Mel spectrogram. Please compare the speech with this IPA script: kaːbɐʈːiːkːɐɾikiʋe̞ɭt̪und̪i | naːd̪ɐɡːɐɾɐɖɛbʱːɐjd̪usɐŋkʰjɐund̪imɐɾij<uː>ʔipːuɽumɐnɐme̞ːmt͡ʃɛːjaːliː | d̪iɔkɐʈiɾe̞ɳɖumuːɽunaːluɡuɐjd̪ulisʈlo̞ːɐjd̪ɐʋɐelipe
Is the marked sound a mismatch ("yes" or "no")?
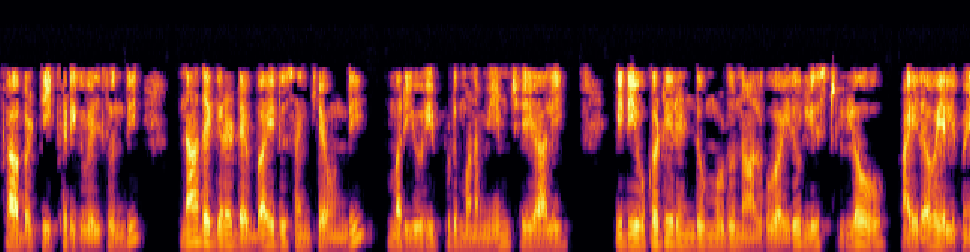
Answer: yes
